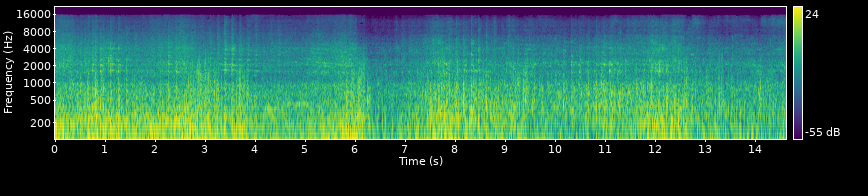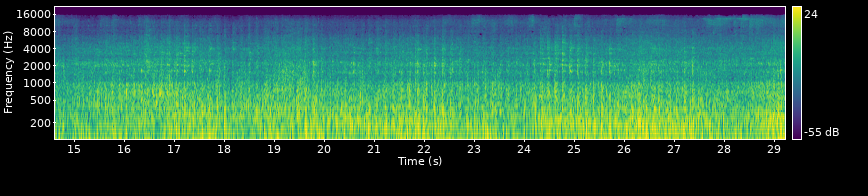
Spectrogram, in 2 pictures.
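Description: Freight train wagons rolling past at speed, their wheels clattering steadily over the rail joints.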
